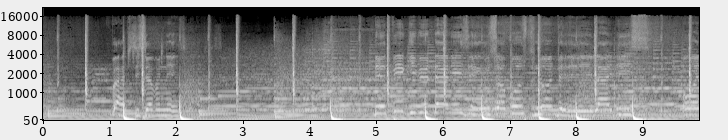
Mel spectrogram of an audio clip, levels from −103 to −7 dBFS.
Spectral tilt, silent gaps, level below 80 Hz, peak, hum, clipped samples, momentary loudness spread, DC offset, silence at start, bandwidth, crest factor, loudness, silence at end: -5.5 dB/octave; none; -22 dBFS; -2 dBFS; none; under 0.1%; 10 LU; under 0.1%; 0 s; 17 kHz; 16 dB; -20 LUFS; 0 s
